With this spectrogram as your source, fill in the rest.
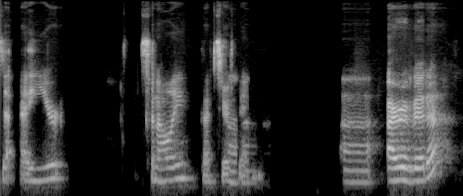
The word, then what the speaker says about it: Ayurveda: Her trainings are informed by the natural healing tradition of, how do you pronounce it? Sonali, that's your thing. Ayurveda? Ayurveda, yoga, and trauma-informed relationship community building skills that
